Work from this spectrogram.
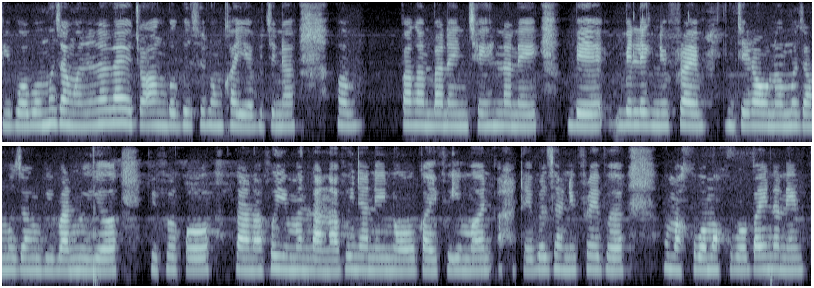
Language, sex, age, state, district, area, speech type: Bodo, female, 18-30, Assam, Kokrajhar, rural, spontaneous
